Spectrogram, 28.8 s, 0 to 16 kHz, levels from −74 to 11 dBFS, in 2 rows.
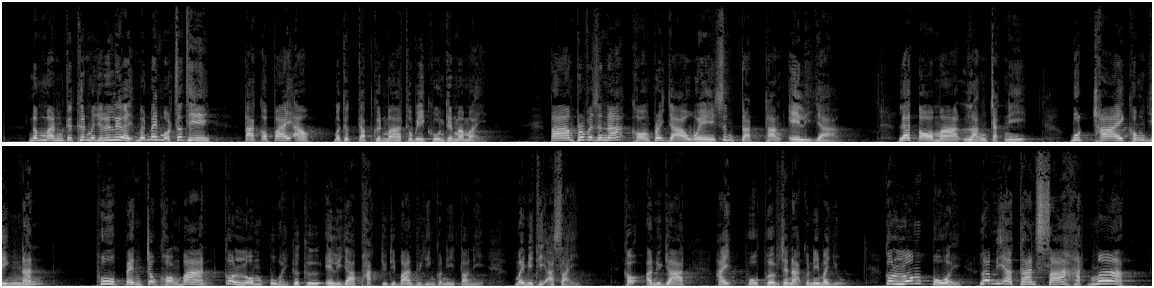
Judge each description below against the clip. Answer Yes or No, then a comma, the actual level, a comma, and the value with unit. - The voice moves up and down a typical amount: No, wide, 6.3 semitones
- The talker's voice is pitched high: Yes, high, 215 Hz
